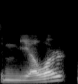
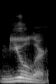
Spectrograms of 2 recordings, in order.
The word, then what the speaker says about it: Müller: I cannot say it. It's Mueller. – There we go. That was close. Yeah. – Do you see my face? Mueller. – You don't have to. – Do have to. – We'll do it like Ferris Bueller, but Mueller.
